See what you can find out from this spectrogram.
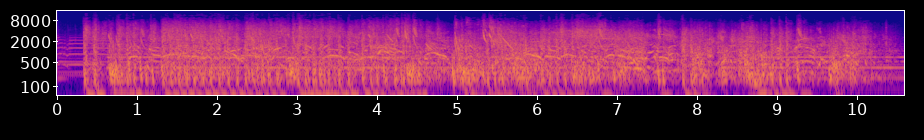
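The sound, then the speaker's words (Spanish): Dense bursts of AK-47 assault rifle fire, loud and continuous almost throughout, with many sharp overlapping cracks and only a brief break near the middle. “es el rifle de asalto AK-47, el arma preferida de vuestro enemigo. Hace un ruido característico cuando lo disparan, así que recordadlo.”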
